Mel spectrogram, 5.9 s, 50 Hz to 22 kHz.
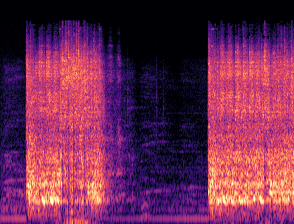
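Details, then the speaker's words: VW 1600 dual-port engine on a starting stand, cold: two long cranking bursts with an even starter spin but it never fires, because the carburetor float bowl has not yet filled with fuel. "no is it because nothing's coming out of there yet so we haven't got the bowlful"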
